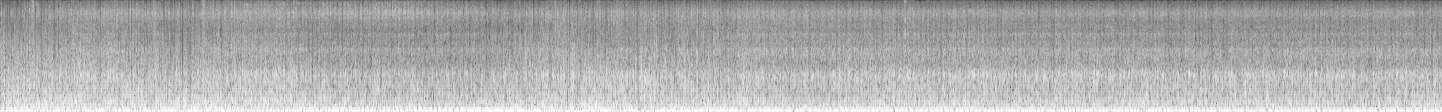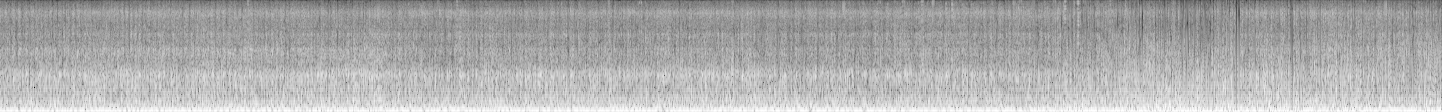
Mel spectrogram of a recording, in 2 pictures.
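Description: Quadcopter drone's motors and propellers buzzing loudly and steadily on its own microphone, a constant low hum with a slight wavering in pitch.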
